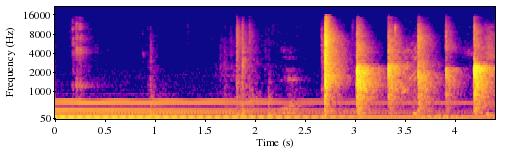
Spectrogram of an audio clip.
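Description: The band's last chord, with handpan notes ringing over a low throbbing tone, slowly fades out. About two-thirds of the way in, a few separate hand claps begin, about five in all.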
